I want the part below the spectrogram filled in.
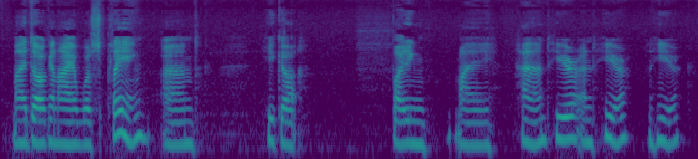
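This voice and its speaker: With a Danish accent, a woman speaks at a very slow pace and a medium pitch, monotone with flat intonation and long, frequent pauses. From Denmark. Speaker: crafting YouTuber. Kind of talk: tutorial. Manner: halting.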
